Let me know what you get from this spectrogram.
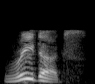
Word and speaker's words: Redux: Redo. – Yeah. – You don't tell Americans how to fucking say something. – Metro Redo. – We tell you how to say it. Redux.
